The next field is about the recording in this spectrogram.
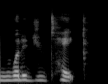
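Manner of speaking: soft, sneering, jeering, mocking taunt. Retelling freaking out, the speaker voices the mocking voice he heard; retelling a mocking voice. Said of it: "it's like a mocking voice".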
